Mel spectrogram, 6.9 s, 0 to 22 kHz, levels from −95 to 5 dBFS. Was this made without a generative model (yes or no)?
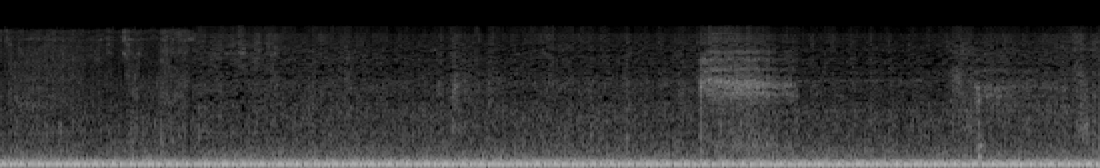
yes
